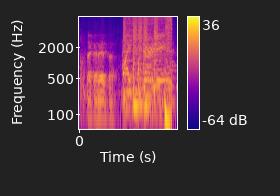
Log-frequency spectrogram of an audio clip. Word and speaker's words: La Carreta: How do you say it? Carreta? La Carreta. La Carreta. Yeah, I mean Spanish.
